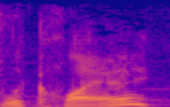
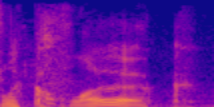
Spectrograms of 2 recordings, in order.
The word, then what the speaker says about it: Leclerc: well it's a worthy pronounced leclaire but it isn't is it we call him leclaire it's not it's le clerc it's le chair it's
